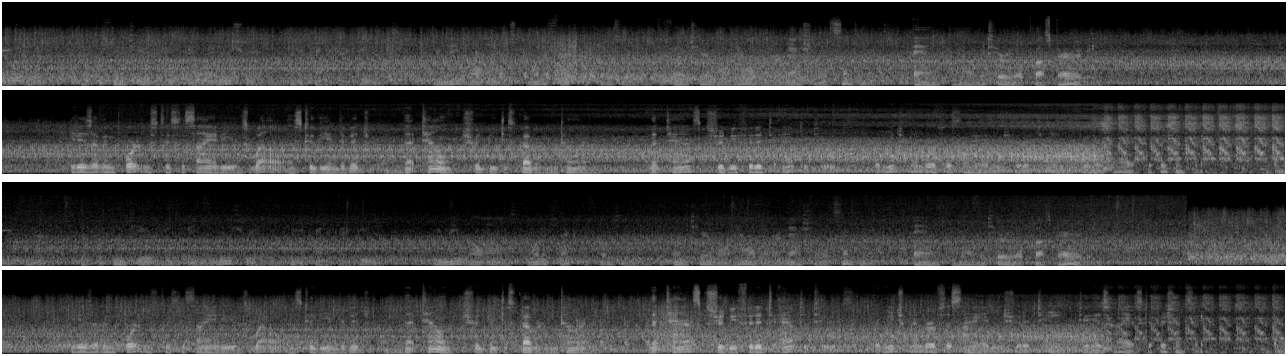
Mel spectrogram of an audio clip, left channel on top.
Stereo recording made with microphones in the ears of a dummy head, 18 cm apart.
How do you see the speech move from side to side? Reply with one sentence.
In this clip you hear the speech move to the right.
